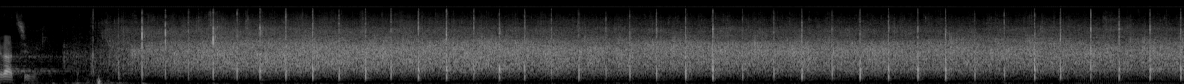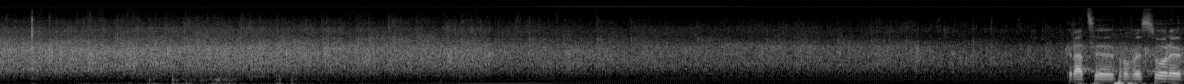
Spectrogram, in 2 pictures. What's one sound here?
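An audience applauds loudly and steadily, then the applause slowly fades.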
